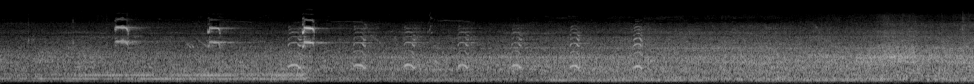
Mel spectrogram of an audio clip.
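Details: Black swan at Gympie, Queensland, giving short, bright bugling honks about once a second, over a steady background rumble and a low hum in the first few seconds.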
